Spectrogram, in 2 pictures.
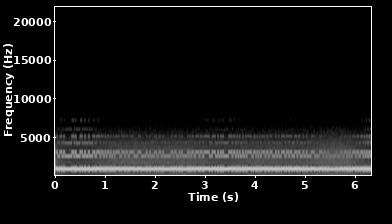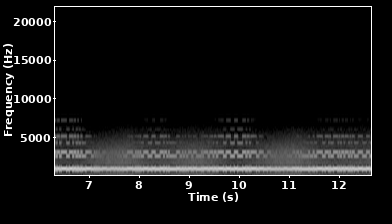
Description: RTTY (45.45 baud, 170 Hz shift), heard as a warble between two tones, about 950 Hz centre. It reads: … DE OM8LXS TNX FER CALL. UR RST 569 569. NAME TOM TOM. QTH …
